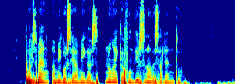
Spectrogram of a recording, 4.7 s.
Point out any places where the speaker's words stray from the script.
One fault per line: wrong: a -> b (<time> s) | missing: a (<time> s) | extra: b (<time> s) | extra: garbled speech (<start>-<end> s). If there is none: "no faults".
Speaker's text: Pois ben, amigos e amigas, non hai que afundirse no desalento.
no faults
